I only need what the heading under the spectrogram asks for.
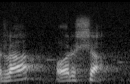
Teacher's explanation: इनका उच्चारण मूर्धा के द्वारा होने से यह मूर्धन्य वर्ण कहे जाते हैं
